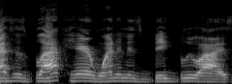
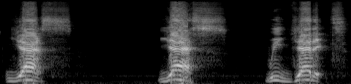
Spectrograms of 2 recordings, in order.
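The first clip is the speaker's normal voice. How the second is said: louder, exasperated yelling at the story; fed up, shout it back at the text; loud fed-up retort; 3 semitones higher, 6 dB louder, slower than usual. Real, not acted. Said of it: "'cause I'm gothic?".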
